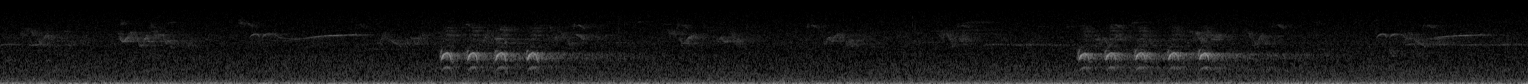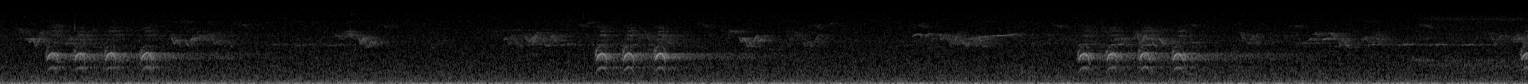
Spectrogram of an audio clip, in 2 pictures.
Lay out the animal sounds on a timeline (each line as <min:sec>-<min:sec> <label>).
0:00.0-0:00.6 Tufted Titmouse (Baeolophus bicolor)
0:00.0-0:12.9 Red-eyed Vireo (Vireo olivaceus)
0:02.2-0:04.0 Eastern Wood-Pewee (Contopus virens)
0:04.1-0:05.6 American Crow (Corvus brachyrhynchos)
0:10.4-0:12.3 American Crow (Corvus brachyrhynchos)
0:13.5-0:15.4 Eastern Wood-Pewee (Contopus virens)
0:13.9-0:30.6 Red-eyed Vireo (Vireo olivaceus)
0:15.6-0:17.3 American Crow (Corvus brachyrhynchos)
0:20.9-0:22.5 American Crow (Corvus brachyrhynchos)
0:24.3-0:25.7 Eastern Wood-Pewee (Contopus virens)
0:25.9-0:27.3 American Crow (Corvus brachyrhynchos)
0:28.9-0:30.4 Tufted Titmouse (Baeolophus bicolor)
